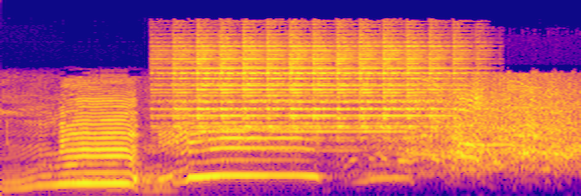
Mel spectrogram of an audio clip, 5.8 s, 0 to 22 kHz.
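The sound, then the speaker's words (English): Elite purebred Red Angus cattle in Canada moo loudly, several long, droning calls following one another, with a shorter low moo near the end and faint background noise. “Selling 1,000 head of elite purebred Red Angus cattle.”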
